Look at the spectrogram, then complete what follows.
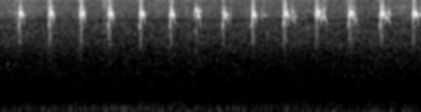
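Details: Around four munia nestlings in Indonesia beg as the mother feeds them individually, producing evenly spaced high, sharp chips roughly every quarter second over a faint rumble.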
